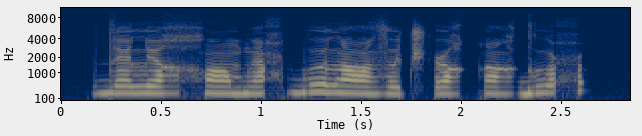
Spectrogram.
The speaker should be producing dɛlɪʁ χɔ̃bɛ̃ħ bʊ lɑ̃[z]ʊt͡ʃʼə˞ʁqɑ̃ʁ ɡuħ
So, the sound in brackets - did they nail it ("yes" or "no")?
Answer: yes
